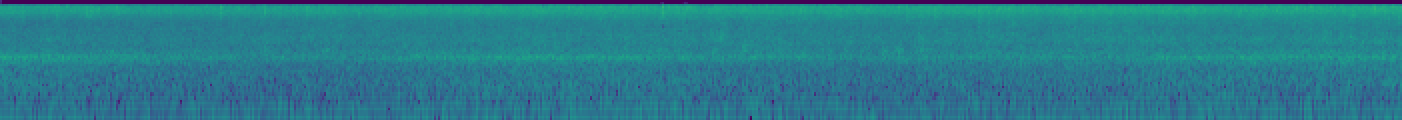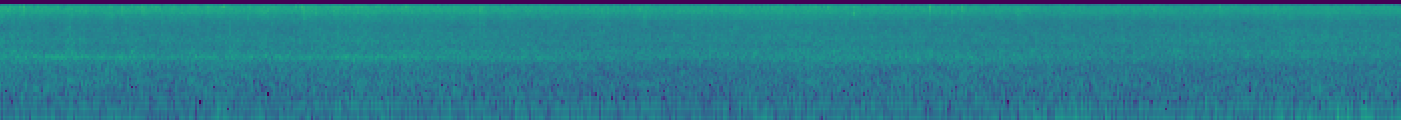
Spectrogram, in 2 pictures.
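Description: Heavy hurricane rain pouring steadily: a dense, even hiss of rain with no letup.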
